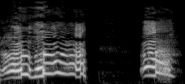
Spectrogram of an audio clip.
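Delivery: high, loud panicked ah; panicked yelp. Retold or imitated. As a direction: cry out in fright, half laughing. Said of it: "I was like".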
